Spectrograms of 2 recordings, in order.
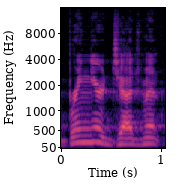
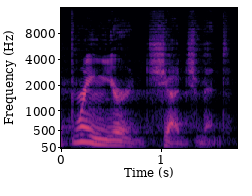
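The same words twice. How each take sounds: First: Said in the usual way. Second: Lower, slow and softer, a dark dare; defiant taunt. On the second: Retold or imitated. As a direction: dare God slowly under the breath. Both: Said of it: "so defiant toward God that they say".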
